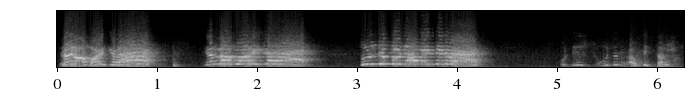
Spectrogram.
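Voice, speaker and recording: An actor playing a jealous, quarrelsome husband in a film comedy, mocking and shouting in turns. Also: male voice, extremely high pitch, sing-song, heavily acted. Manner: mocking, shouting, quick switches of tone. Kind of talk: 1960s Tamil film acting. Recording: hissy old film soundtrack.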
